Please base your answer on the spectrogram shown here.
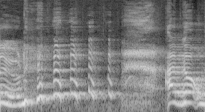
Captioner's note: laughs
